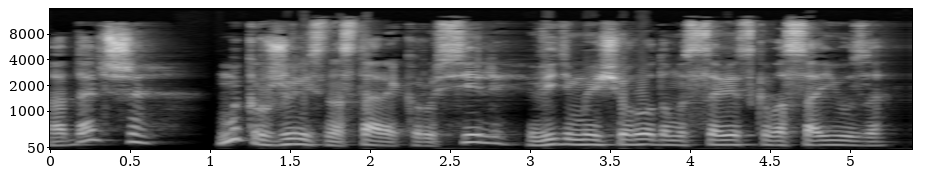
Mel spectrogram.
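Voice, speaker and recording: A man narrates a first-person story in a husky voice of middle pitch. His delivery is even and measured. He keeps the audiobook reading steady from line to line.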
